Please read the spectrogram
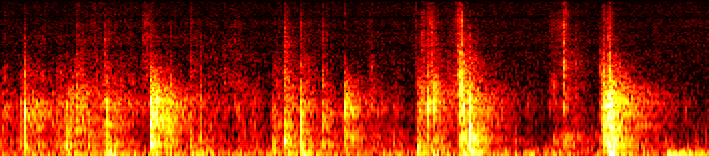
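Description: Hands handling an open cardboard box and pulling out a sheet of paper: scattered rustles, scrapes and a few short knocks, with a sharper knock near the end.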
